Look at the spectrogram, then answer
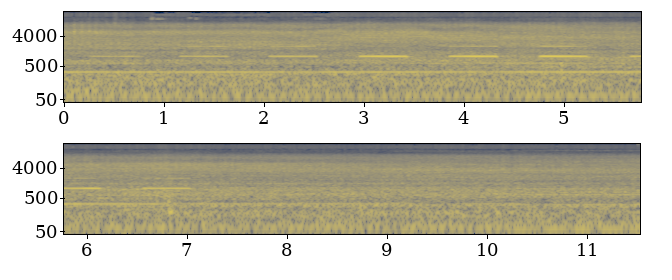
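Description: A truck drives out from under a shipping container at a ranch, its reversing alarm beeping steadily in an even rhythm over a loud, constant engine rumble. The beeps stop partway through while the engine keeps droning.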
